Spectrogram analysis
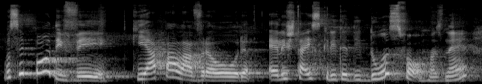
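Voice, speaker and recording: A woman's voice: medium pitch, animated, echoey room. A woman with a Brazilian Portuguese accent, teaching a children's lesson patiently and checking in with the listener often. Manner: patient, explaining slowly with frequent "né?" and "certo?" checks. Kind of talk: recorded classroom lesson.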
